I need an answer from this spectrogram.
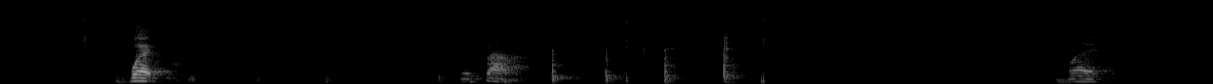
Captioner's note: knocks on an auditorium seat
